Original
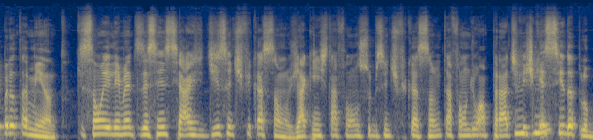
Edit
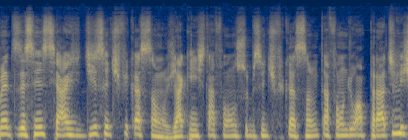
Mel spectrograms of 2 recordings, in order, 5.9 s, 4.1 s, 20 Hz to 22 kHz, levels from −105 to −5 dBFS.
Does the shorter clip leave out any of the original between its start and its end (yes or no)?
no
